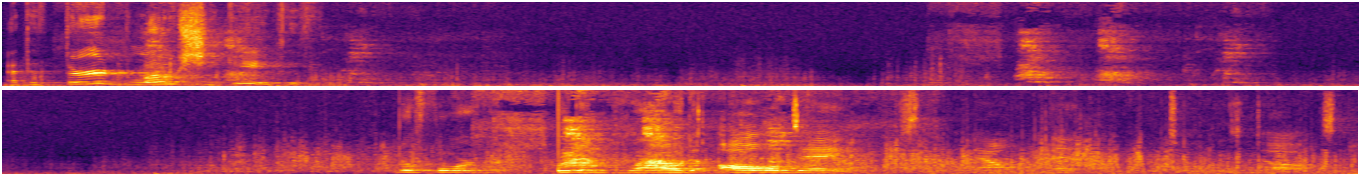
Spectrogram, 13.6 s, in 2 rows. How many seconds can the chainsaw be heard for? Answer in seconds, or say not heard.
not heard.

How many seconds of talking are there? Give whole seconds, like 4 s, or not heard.
6 s.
